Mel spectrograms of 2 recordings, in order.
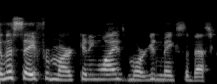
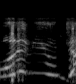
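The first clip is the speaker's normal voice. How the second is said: put-on sobbing, high, tearful crying voice; 14 semitones higher, 4 dB quieter than usual. Retelling a co-writer's reaction to a planned ending: imitating Morgan crying. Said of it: "Morgan's, like, crying, going".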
